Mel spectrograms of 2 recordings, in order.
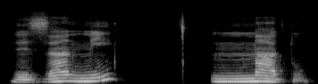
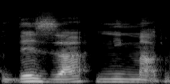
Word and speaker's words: desanimado: Ah, cambiando pues obviamente en desanimado la U y la s, que no es desa, sino desanimado.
